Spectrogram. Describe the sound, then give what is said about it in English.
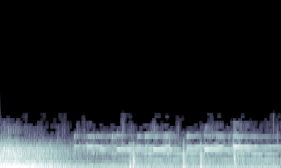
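A single blank warning gunshot, fired to make a ship halt for search, bursts out at the start, loud and broad, its boom fading over about half a second into a steady low mechanical hum with a few faint knocks. “That was a blank, a warning.”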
